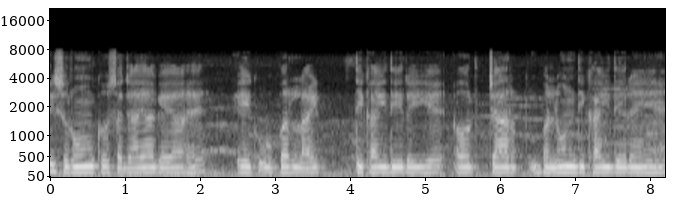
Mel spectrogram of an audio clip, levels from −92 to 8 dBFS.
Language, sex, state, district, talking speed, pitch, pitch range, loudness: Hindi, male, Haryana, Charkhi Dadri, 145 wpm, 130 Hz, 125-135 Hz, -14 LUFS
